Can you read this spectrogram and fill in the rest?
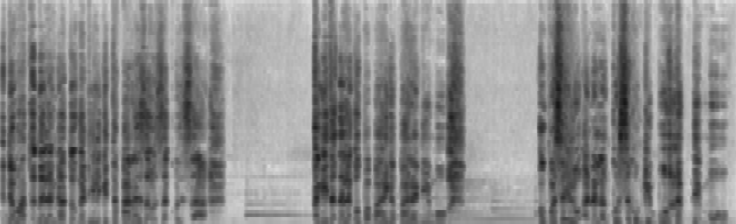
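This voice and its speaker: A woman's voice: extremely high pitch, fairly quick, pushed and bright, soft background music. A woman with a Bisaya Filipino accent playing a torn, sorrowful young wife in an emotive, plaintive radio drama style. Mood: tearful, pleading.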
